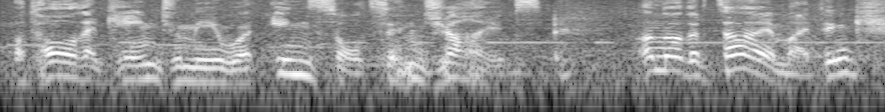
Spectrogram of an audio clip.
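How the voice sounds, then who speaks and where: A man's voice: on the high side, big pitch swings, normal speed, over music. A man playing a mischievous, rueful poet in a video game, with lilting, theatrical delivery. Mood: rueful, playful. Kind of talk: video game dramatic dialogue.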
